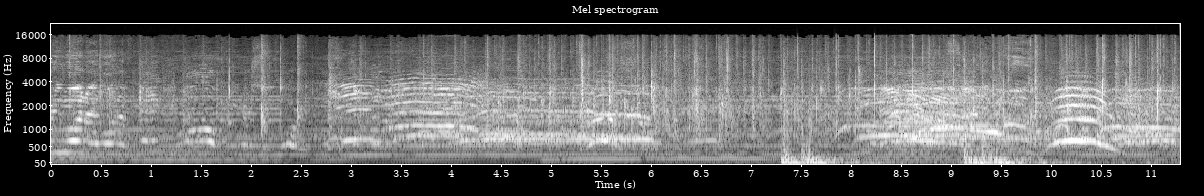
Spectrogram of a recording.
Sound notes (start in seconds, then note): 7.3 booming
